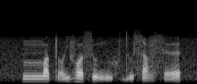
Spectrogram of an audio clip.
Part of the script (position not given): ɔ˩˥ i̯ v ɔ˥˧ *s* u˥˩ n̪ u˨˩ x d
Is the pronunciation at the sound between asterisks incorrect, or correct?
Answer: correct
